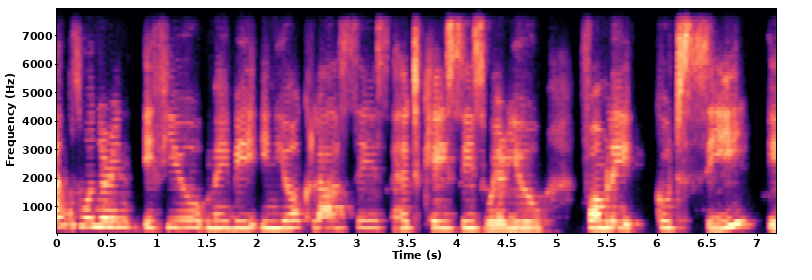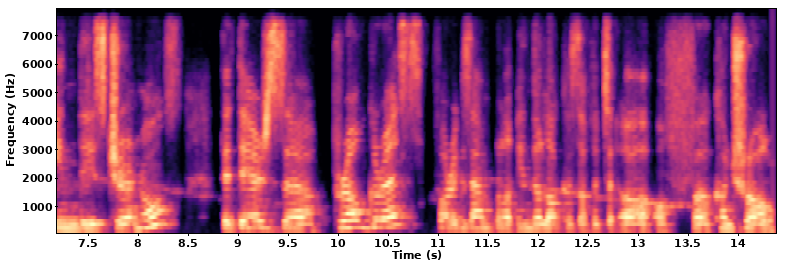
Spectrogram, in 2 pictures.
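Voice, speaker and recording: A woman with a Slovak accent speaks at a very slow pace in a high voice with ordinary pitch variation. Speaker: translation studies researcher. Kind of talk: conference Q&A and presentation.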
